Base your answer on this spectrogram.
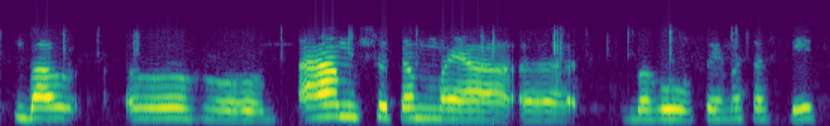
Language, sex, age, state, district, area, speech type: Sanskrit, female, 18-30, Andhra Pradesh, Eluru, rural, conversation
